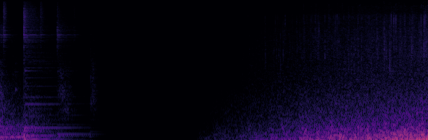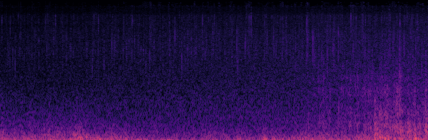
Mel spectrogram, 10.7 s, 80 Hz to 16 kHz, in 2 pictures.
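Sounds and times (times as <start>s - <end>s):
steady heavy rainfall: 3.0s - 10.6s
deep rolling thunder: 3.4s - 10.6s.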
